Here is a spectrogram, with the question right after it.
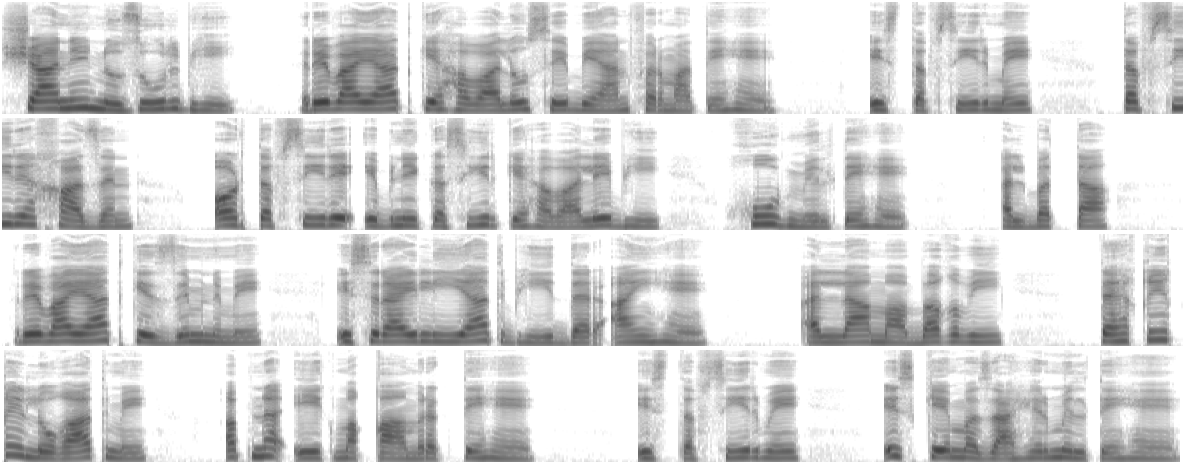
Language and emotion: Urdu, neutral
